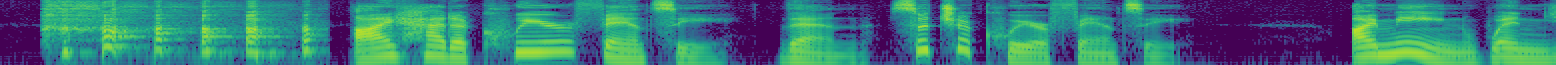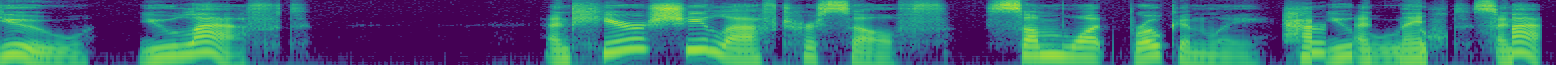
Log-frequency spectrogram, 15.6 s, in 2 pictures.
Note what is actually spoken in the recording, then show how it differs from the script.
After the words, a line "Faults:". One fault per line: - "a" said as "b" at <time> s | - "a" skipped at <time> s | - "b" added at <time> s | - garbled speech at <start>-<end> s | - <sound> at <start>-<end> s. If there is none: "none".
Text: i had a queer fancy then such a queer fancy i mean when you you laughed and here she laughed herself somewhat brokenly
i had a queer fancy then such a queer fancy i mean when you you laughed and here she laughed herself somewhat brokenly [garbled]
Faults:
- laugh at 0.2-1.7 s
- garbled speech at 14.2-15.5 s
